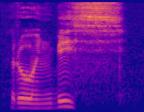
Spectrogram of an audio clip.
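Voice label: "runy bisy", San Lucas Quiaviní Zapotec; lets (someone) know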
